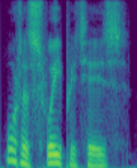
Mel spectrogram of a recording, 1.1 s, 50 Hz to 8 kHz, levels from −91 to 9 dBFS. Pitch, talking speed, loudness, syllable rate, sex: 120 Hz, 260 wpm, -16 LUFS, 5.0 syllables/s, male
